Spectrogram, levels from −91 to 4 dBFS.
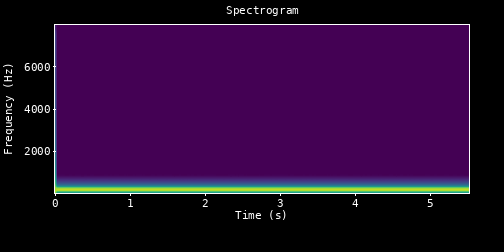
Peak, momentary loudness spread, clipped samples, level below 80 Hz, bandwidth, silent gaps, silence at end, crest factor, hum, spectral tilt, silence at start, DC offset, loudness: -4 dBFS; 0 LU; under 0.1%; -74 dBFS; 0.3 kHz; none; 0 s; 4 dB; none; -20 dB/octave; 0 s; under 0.1%; -8 LUFS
